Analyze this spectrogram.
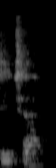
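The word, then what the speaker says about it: Vite: So I know Vita, it's pronounced Vita.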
